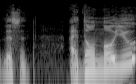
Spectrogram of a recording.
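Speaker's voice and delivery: put-on speaking with an Arabic accent. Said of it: "'cause he had the accent".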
